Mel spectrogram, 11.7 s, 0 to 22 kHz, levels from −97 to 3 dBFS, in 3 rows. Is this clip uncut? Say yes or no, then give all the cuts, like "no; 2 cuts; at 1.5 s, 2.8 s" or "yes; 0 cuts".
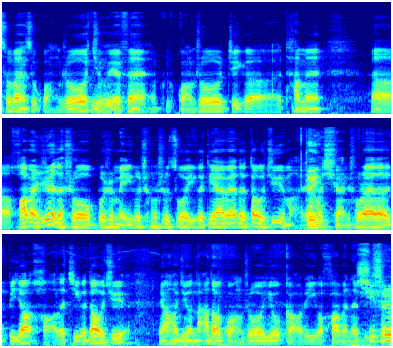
yes; 0 cuts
